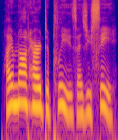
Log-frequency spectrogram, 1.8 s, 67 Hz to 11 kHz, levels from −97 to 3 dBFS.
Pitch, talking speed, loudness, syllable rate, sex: 205 Hz, 305 wpm, -16 LUFS, 6.2 syllables/s, female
